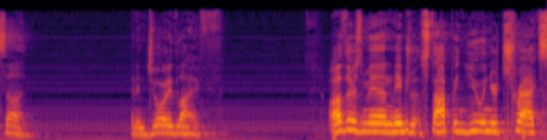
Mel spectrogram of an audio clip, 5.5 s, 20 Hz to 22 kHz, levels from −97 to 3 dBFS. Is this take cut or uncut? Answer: cut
